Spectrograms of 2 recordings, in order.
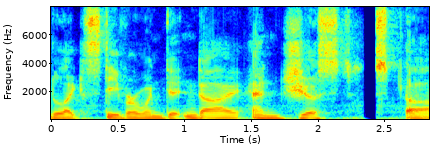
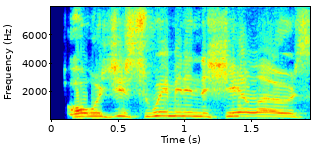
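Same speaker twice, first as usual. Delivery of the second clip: very high, creaky put-on voice; 13 semitones higher than usual. Doing a favorite impersonation of the national treasure: Steve Irwin impersonation. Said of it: "My favorite impersonation".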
